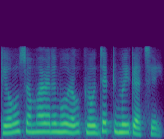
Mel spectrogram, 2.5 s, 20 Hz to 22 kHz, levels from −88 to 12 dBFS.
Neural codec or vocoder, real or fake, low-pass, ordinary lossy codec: codec, 16 kHz, 0.5 kbps, FreqCodec, larger model; fake; 5.4 kHz; none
